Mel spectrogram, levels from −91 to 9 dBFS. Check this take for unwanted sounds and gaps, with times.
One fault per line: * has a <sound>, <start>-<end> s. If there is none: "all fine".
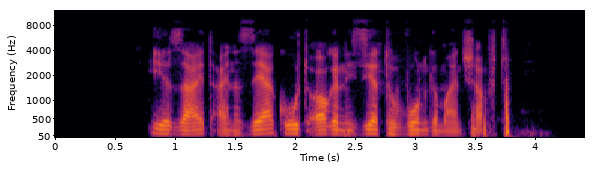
all fine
